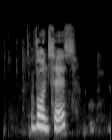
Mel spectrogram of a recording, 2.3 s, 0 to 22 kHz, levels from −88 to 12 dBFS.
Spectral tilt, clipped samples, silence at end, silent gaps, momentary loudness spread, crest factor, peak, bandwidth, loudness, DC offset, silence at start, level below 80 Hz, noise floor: -2.5 dB/octave; under 0.1%; 0.8 s; none; 18 LU; 20 dB; -4 dBFS; 11.5 kHz; -20 LUFS; under 0.1%; 0.65 s; -82 dBFS; -56 dBFS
